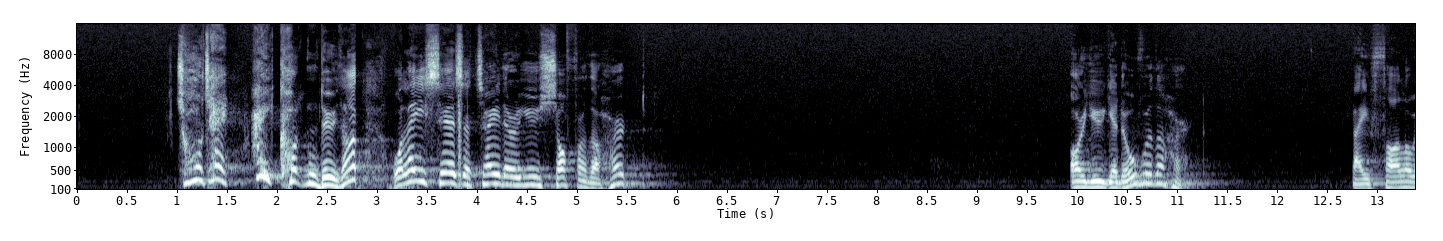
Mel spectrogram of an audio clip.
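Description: A middle-aged man speaks with animation through a microphone, heard in a slightly echoing room.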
